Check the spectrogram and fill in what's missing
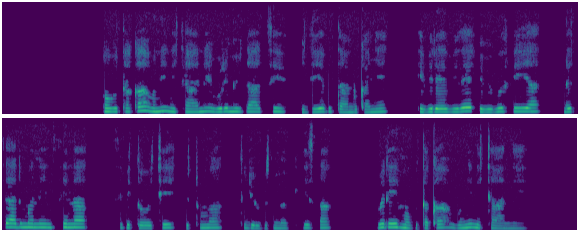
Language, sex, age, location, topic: Kinyarwanda, female, 50+, Nyagatare, agriculture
